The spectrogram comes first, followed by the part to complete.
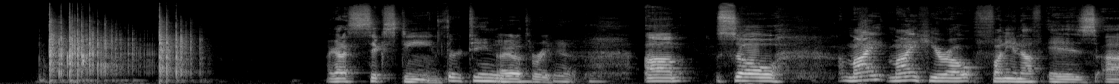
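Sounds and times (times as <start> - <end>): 
dice clattering across a hard tabletop: 0.4 - 2.2
speech: 3.3 - 11.1.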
